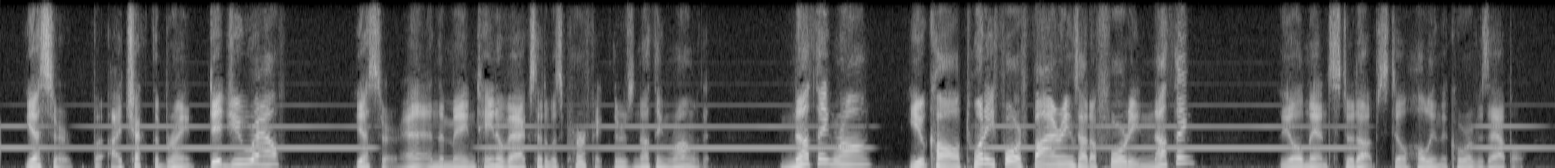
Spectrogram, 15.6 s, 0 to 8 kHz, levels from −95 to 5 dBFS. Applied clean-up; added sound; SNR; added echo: none; Wind instrument, woodwind instrument; 14 dB; none.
